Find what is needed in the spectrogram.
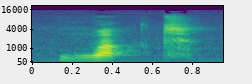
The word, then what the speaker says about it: walked: Usemos el verbo caminar, walk, walk, en el pasado, walked, walked. Para todo verbo que termine en sonido K, la ED suena T. Para dominar esta pronunciación es bueno decir walk y luego T por separado, así, walked, walked.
